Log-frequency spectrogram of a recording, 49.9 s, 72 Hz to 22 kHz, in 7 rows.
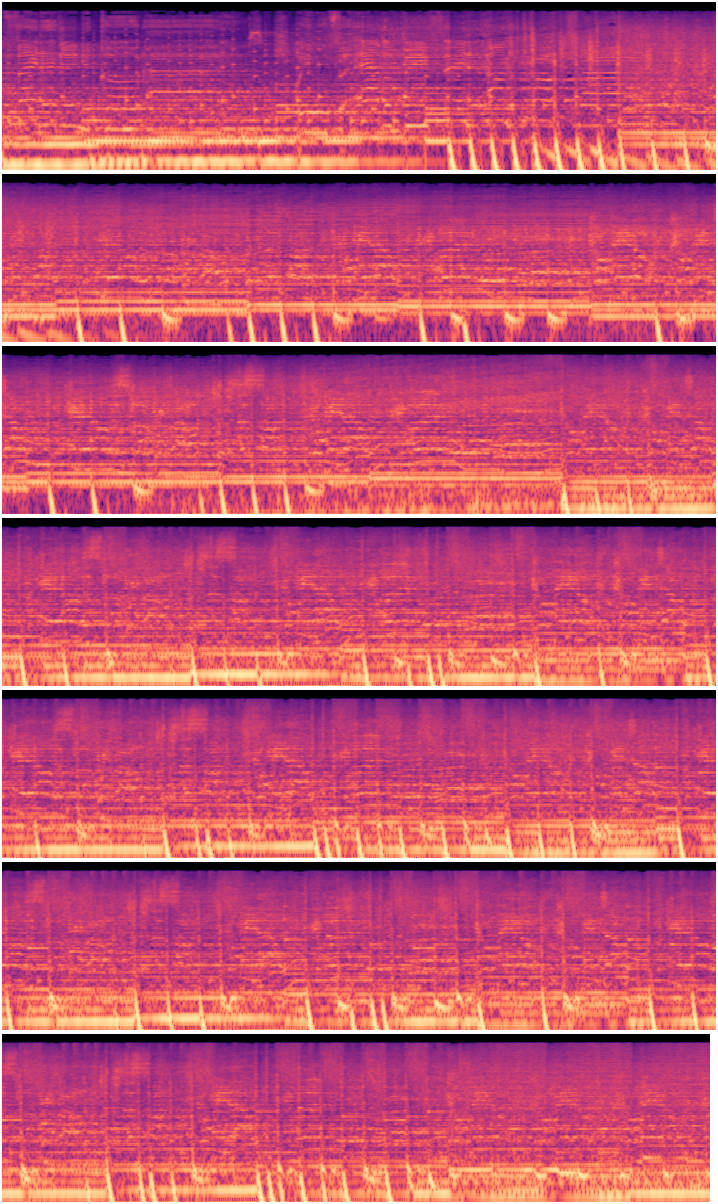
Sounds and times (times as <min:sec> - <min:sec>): Dubstep: 0:00.0 - 0:49.9.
